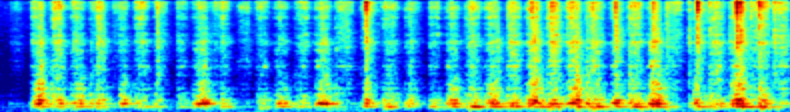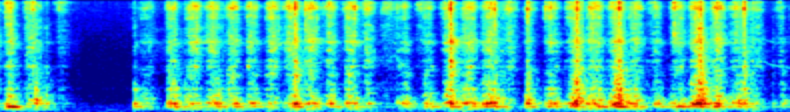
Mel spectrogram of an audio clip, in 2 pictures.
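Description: Rapid back-and-forth rasping strokes of a small multitool blade cutting into a pine stick, with a short pause a little past halfway.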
